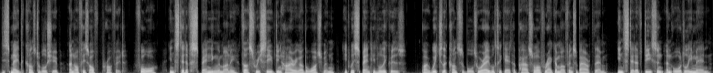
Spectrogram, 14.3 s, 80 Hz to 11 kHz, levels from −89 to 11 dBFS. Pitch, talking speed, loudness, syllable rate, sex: 110 Hz, 190 wpm, -16 LUFS, 5.6 syllables/s, male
